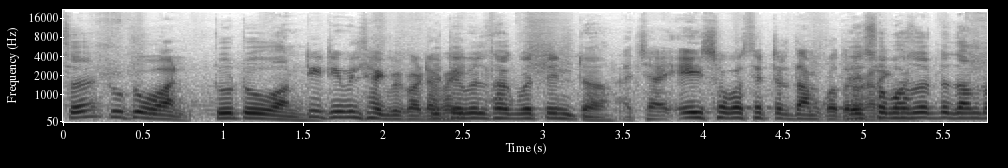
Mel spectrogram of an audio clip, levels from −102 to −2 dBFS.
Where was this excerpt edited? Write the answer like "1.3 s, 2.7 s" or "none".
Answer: none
